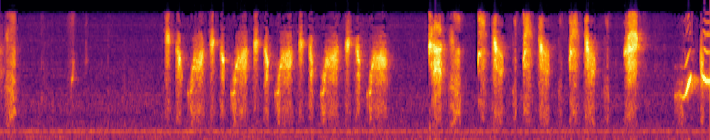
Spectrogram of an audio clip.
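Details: Talking pet cockatiel: after two quiet seconds, a rapid run of short, harsh chattering syllables, a brief pause, then more quick speech-like chatter, ending on a sharply rising whistle; a steady faint hum underneath.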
